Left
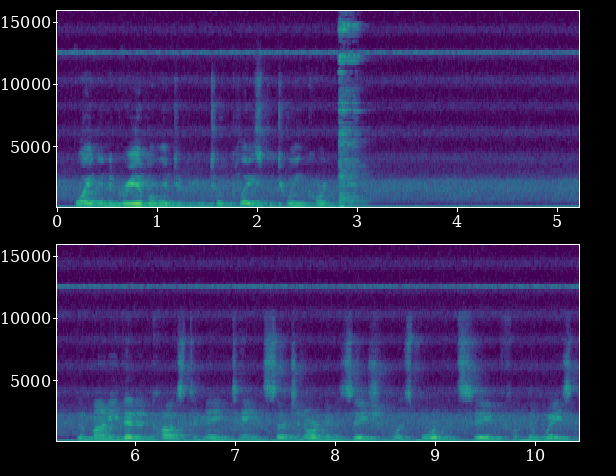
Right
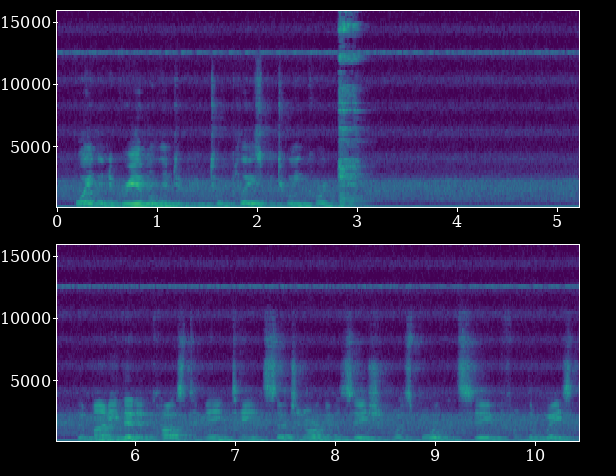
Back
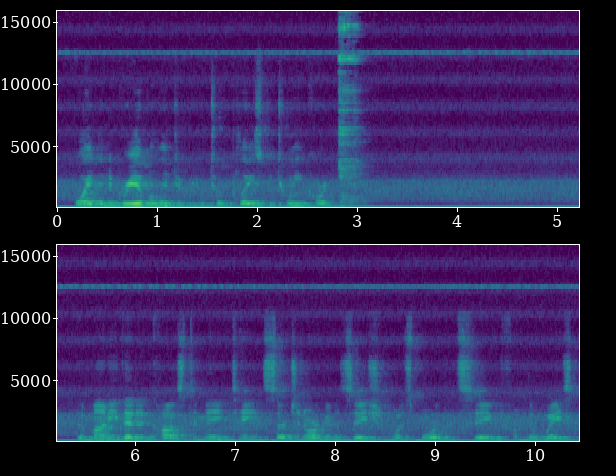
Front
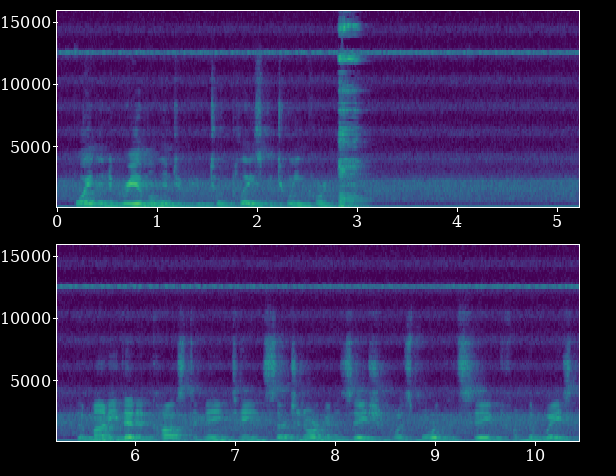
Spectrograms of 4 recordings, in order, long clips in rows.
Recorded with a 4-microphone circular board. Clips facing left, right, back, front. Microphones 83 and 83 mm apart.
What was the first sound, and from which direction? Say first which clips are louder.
A man speaking: left 6 dB, back 2 dB; 110° left.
